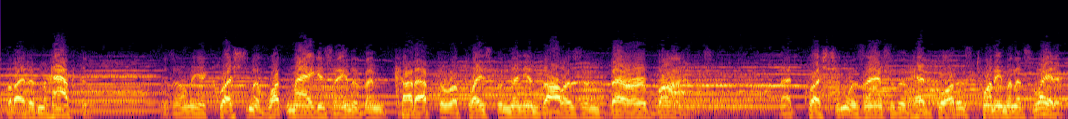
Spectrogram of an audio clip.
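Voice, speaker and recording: An actor playing a hard-boiled, wisecracking private detective, narrating wryly in the style of 1940s radio drama. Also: male voice, fairly low pitch, lightly acted. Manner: wry, tongue-in-cheek first-person narrating. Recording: tinny 1940s radio recording, music underneath.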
